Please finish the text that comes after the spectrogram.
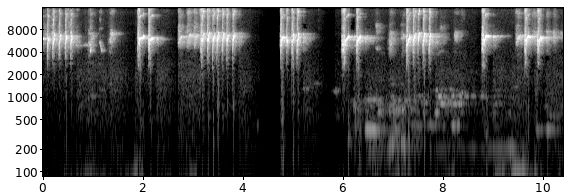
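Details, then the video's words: Captive sunbird recorded from the keeper's own bird, used as a lure to spur kolibri ninja birds into singing: bursts of high, thin, rapid chirps and sharp trills, separated by natural pauses of about a second. "burung konin gacor pancingan terapi burung kolibri ninja agar ikut gacor"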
